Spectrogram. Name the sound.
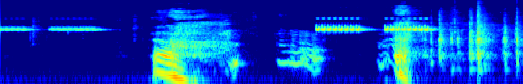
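telephone ringing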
